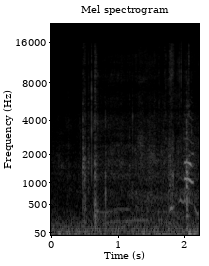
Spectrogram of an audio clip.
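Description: Small wheels of a mini electric dirt bike rolling over loose gravel, faint, under a low steady rumble with a few light clicks.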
